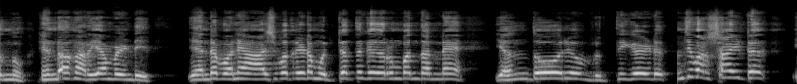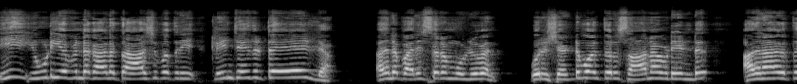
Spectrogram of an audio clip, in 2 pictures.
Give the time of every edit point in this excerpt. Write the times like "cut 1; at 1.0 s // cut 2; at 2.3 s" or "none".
cut 1; at 6.8 s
